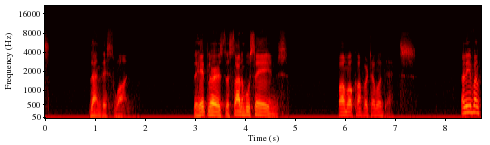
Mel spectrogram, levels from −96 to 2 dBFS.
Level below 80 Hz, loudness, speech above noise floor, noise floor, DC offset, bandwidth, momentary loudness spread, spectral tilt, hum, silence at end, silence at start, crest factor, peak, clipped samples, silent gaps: -70 dBFS; -47 LUFS; 25 dB; -71 dBFS; under 0.1%; 10.5 kHz; 21 LU; -6.5 dB/octave; 60 Hz at -70 dBFS; 0 s; 0 s; 20 dB; -28 dBFS; under 0.1%; none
